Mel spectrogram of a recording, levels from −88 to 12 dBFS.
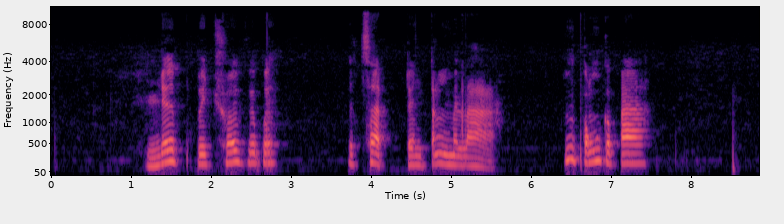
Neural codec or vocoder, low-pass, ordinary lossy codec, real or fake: none; 9.9 kHz; Opus, 64 kbps; real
